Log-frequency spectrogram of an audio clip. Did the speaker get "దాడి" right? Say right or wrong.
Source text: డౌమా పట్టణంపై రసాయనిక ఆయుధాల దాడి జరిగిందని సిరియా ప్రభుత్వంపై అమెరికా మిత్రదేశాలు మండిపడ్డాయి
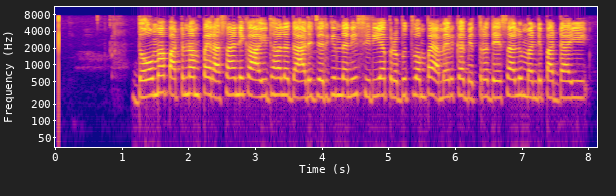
right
